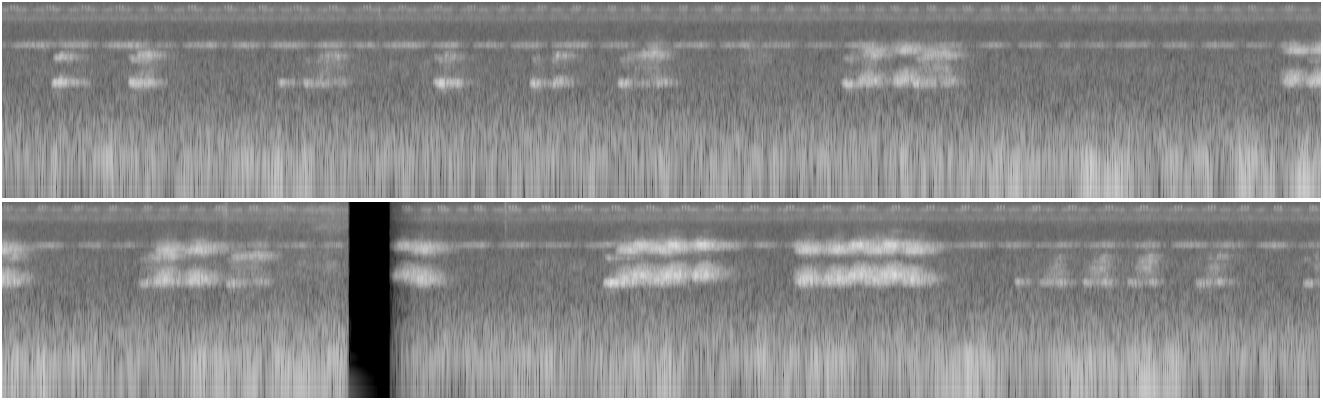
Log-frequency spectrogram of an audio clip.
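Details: Night chorus of frogs, with short clipped croaks repeated in irregular runs and louder rasping bursts after a brief dropout, set against a steady low rumble and a thin high tone.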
